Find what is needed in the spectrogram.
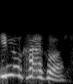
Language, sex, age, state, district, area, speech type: Assamese, female, 18-30, Assam, Udalguri, rural, conversation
